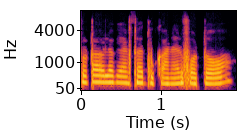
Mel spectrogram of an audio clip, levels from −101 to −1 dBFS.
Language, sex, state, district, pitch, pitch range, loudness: Bengali, female, Assam, Hailakandi, 190 Hz, 175-205 Hz, -16 LUFS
